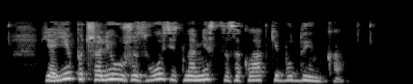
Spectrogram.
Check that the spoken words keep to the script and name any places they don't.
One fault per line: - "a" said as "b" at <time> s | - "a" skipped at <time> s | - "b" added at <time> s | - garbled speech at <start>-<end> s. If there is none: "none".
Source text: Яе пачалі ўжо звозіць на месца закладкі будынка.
none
